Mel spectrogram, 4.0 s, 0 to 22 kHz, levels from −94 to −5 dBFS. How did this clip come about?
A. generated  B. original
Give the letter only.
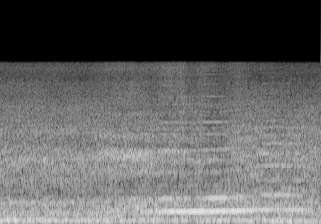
A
